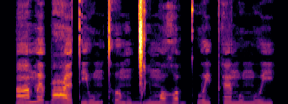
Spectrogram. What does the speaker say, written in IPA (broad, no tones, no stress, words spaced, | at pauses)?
ãmɛb ʕɛt jumtʰɤm ɡ͡ǀimɔʁʷabkʷʰɤj pʰɛ̃mumuj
